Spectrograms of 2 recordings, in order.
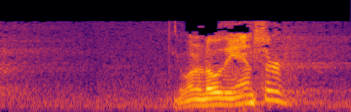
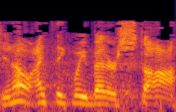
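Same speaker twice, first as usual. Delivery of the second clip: ordinary talk, nothing marked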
